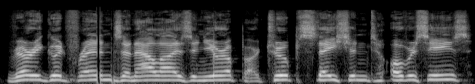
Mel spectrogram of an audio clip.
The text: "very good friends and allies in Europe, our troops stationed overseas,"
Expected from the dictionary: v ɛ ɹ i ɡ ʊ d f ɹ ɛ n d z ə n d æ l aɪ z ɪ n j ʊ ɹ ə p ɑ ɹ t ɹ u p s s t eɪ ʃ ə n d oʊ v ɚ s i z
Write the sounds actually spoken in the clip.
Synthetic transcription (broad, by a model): v ɛ ɹ i ɡ ʊ d f ɹ ɛ n d z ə n æ l aɪ z ɪ n j ʊ ɹ ə p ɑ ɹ t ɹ u p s s t eɪ ʃ ə n d oʊ v ɚ s i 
